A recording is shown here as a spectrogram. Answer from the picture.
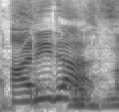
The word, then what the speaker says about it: Adidas: Regarding Adidas, your mother was actually pronouncing the name correctly. It comes from the name of the founder, Adolf Dassler, whose nickname was Adi.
